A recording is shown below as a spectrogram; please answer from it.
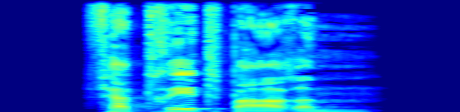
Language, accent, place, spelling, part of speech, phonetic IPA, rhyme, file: German, Germany, Berlin, vertretbarem, adjective, [fɛɐ̯ˈtʁeːtˌbaːʁəm], -eːtbaːʁəm, De-vertretbarem.ogg
- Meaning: strong dative masculine/neuter singular of vertretbar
